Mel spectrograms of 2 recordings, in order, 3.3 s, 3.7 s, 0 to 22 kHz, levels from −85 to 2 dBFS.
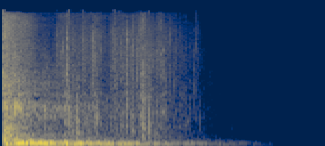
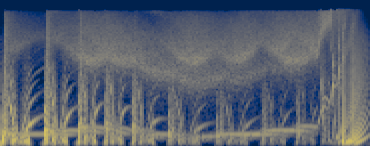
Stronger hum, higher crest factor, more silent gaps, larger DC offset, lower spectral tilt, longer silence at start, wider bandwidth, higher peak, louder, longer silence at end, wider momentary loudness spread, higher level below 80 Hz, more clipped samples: neither; about the same, 18 dB vs 20 dB; neither; neither; about the same, -5 dB/octave vs -4.5 dB/octave; about the same, 0 s vs 0 s; about the same, 16 kHz vs 17 kHz; about the same, 0 dBFS vs 0 dBFS; first, -17 LUFS vs -21 LUFS; first, 1.55 s vs 0 s; first, 18 LU vs 8 LU; first, -26 dBFS vs -50 dBFS; neither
